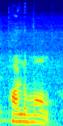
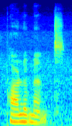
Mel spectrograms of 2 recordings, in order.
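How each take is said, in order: First: It is pronounced like the French word. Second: It is pronounced close to the English word. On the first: The speaker calls it wrong. "I want to say parlement, like in French" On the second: The speaker calls it right. "It's really close to the English, actually"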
